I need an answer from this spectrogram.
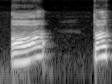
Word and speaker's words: अतः: ठीक है, अ त के आगे दो विसर्ग, तो पढ़ेंगे विसर्ग को ह के रूप में अतः।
